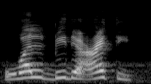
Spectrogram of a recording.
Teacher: والبدعتی واؤ کی زبر کو لام ساکن کے ساتھ ملائیں گے, باقی زیر کو دال ساکن کے ساتھ ملا کر دال پر قلقلہ کریں گے. والبدعتی عین کو وسط حلق سے پڑھیں گے, عین کی زبر کو چھوٹا پڑھیں گے, تا کی زیر کو چھوٹا پڑھیں گے.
